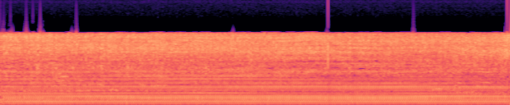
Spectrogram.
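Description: Subaru car engine running steadily at constant revs, with no change in pitch, while it is deliberately run to destruction and overheating, its coolant boiling off.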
